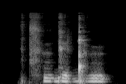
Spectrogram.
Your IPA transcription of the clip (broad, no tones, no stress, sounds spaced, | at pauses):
t͡sʰ ɨ ɡ e ɡ͡ǃ ʉ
